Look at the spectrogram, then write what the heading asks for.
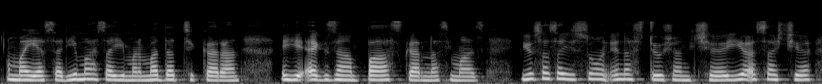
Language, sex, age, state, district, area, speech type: Kashmiri, female, 45-60, Jammu and Kashmir, Baramulla, rural, spontaneous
